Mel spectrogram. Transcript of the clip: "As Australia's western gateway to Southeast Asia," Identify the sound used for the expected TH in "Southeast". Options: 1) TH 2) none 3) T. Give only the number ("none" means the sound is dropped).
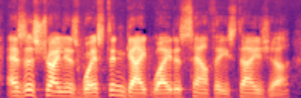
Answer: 1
